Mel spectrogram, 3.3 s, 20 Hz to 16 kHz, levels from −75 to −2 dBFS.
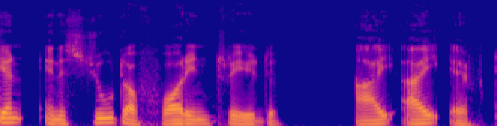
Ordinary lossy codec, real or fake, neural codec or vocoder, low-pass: MP3, 96 kbps; fake; vocoder, 44.1 kHz, 128 mel bands every 512 samples, BigVGAN v2; 14.4 kHz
